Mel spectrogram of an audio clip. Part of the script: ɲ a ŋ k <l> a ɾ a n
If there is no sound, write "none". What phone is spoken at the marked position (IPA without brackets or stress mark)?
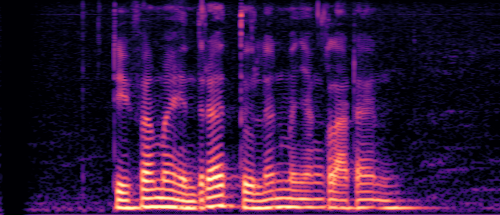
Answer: l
